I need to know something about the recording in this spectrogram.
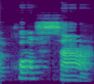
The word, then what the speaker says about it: coçar: Mas quando a gente vai falar de fonema, o CO, né, esse CO, ele se transformou em K, porque o som do CO não é de C, é de K, é como se fosse um K, certo?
